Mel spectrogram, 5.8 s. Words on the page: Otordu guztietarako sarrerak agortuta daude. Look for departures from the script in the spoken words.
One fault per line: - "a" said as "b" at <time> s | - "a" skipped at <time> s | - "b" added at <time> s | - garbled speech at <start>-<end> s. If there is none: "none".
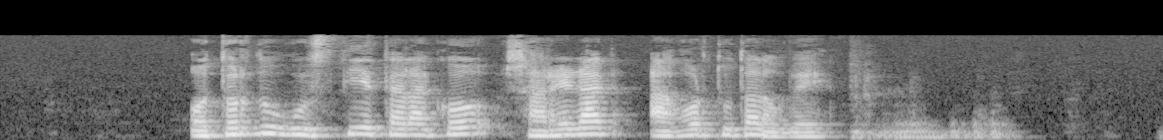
none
